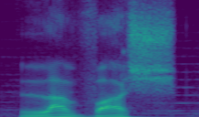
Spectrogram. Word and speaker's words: la vache: Em francês, la vache.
